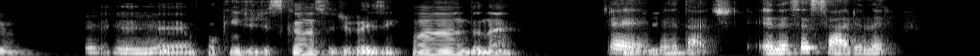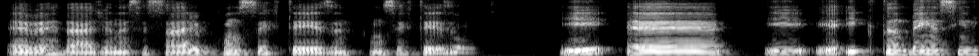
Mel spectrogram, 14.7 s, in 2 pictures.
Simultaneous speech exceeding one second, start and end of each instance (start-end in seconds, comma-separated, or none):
none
